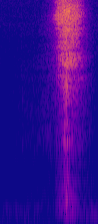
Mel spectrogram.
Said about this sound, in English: Excuse the sniffle.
